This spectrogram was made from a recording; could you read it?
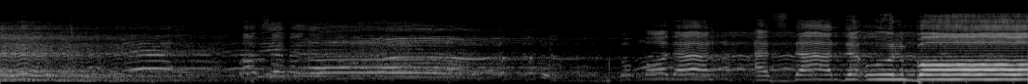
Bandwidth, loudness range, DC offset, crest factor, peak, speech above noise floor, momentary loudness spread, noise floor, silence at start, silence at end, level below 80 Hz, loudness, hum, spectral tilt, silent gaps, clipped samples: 11.5 kHz; 11 LU; under 0.1%; 20 dB; -12 dBFS; 27 dB; 24 LU; -54 dBFS; 0 s; 0 s; -80 dBFS; -31 LUFS; none; -2.5 dB/octave; none; under 0.1%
